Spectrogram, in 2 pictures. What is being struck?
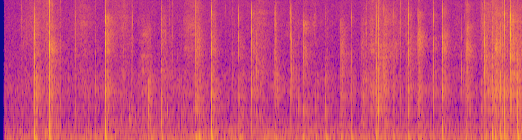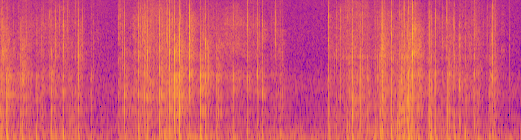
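Plastic rhinestone stickers on a paper card.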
